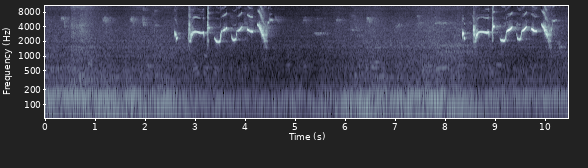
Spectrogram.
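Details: Unusual song of a white-breasted bird, used as a model for songbird training: two short bursts of twisting high whistles and clicks, separated by several seconds of quiet, over a low background rumble.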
